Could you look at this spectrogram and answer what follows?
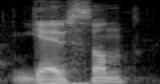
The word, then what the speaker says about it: Gerson: Ja, Gerson.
